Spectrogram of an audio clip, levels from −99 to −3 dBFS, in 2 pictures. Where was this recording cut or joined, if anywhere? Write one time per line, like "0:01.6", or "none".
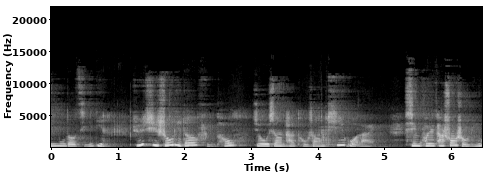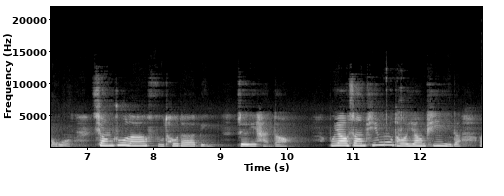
none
